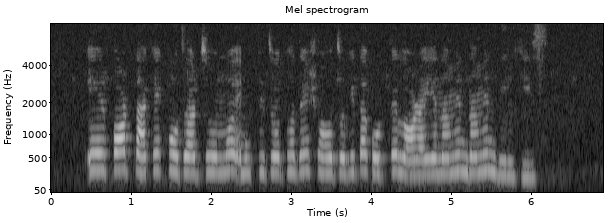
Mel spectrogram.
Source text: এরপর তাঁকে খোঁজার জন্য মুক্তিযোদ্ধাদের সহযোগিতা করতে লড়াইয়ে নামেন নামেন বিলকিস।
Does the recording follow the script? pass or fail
pass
